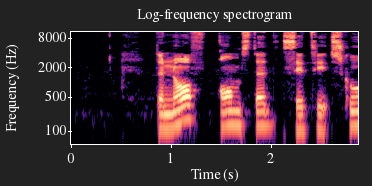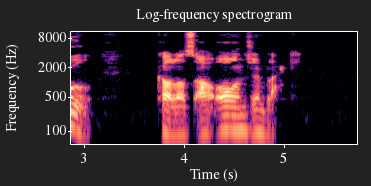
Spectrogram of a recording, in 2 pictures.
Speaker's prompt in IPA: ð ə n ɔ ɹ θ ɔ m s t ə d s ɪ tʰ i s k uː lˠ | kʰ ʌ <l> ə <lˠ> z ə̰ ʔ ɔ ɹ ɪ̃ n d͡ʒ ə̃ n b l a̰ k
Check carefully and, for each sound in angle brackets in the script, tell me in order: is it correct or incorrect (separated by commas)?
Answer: correct, incorrect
